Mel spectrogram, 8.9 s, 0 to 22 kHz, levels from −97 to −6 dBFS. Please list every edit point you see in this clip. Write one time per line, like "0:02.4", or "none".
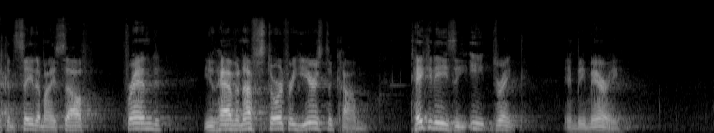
0:01.5
0:03.5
